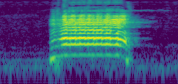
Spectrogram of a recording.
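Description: A sheep gives a single steady bleat lasting under a second, with a rich harmonic tone and a slight waver, in an otherwise quiet setting.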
